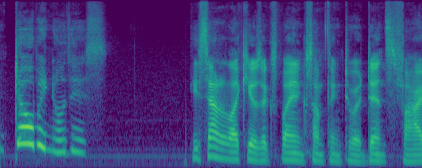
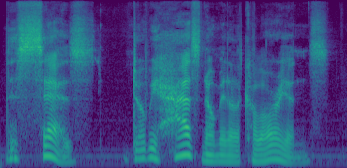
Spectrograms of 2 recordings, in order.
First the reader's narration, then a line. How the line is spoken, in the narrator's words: Shock Tie said quietly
